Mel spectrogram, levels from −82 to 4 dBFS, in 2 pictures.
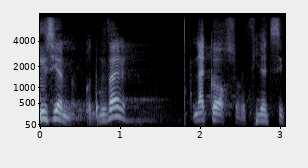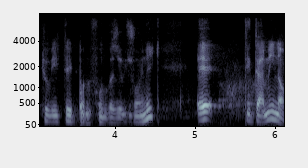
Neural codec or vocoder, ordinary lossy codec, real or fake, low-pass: codec, 16 kHz, 1 kbps, X-Codec, HuBERT features, trained on balanced general audio; MP3, 64 kbps; fake; 7.2 kHz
